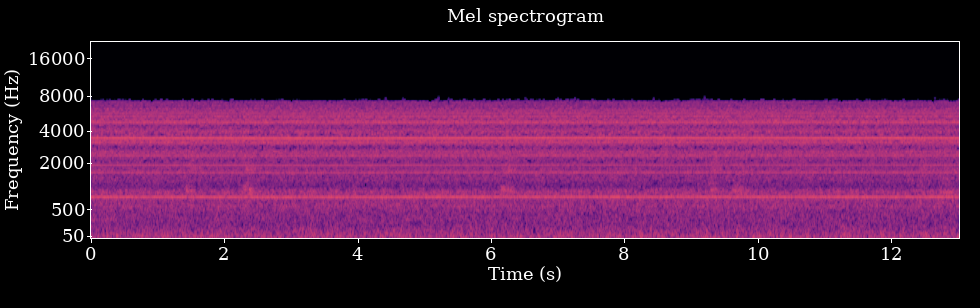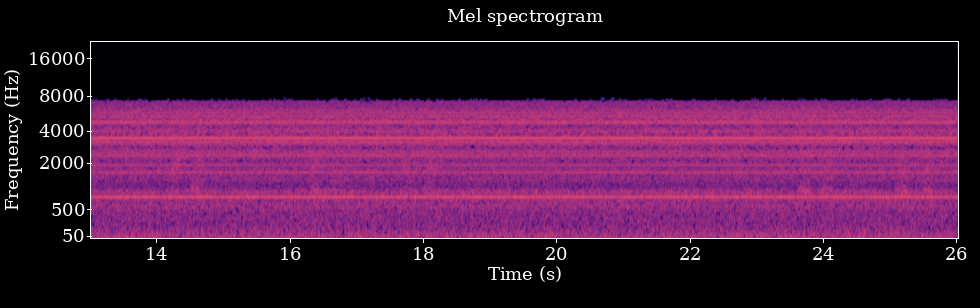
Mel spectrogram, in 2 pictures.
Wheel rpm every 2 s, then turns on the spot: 0, 0, 0, 0, 0, 0, 0, 0, 0, 0, 0, 0, 0.
none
